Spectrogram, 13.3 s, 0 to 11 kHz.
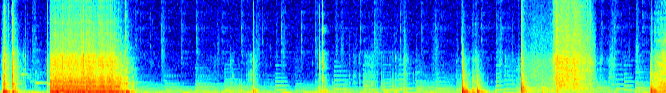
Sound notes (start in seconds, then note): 1.0 blender running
